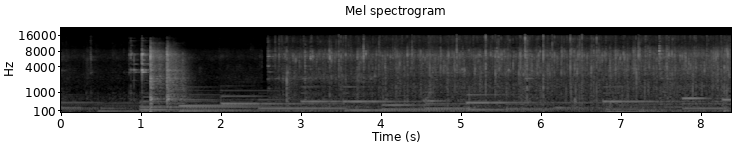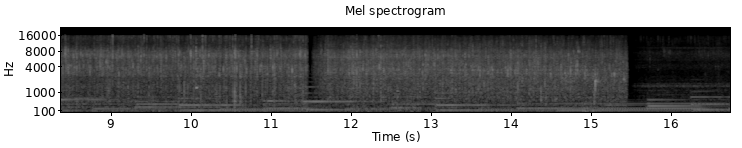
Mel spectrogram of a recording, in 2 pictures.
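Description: Chicken wings frying in hot oil in a pan: a dense crackling sizzle that sets in about two and a half seconds in and stops abruptly about a second before the end. Just before it, a beer bottle cap is opened with a sharp hiss about a second in.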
